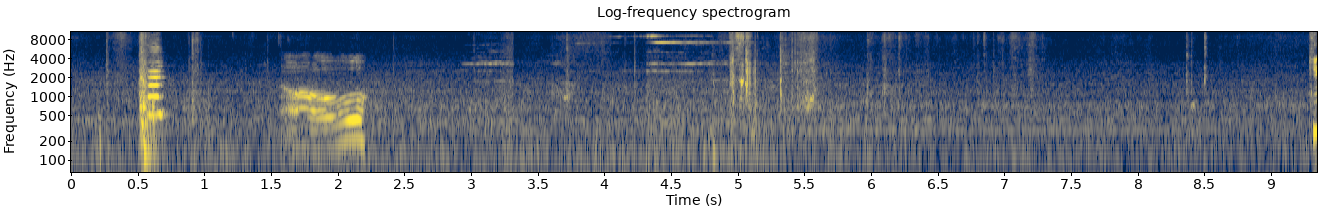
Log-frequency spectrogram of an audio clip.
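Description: An RV's horn sounds in a few short honks amid faint background noise and scattered clatter, with a voice speaking at times.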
